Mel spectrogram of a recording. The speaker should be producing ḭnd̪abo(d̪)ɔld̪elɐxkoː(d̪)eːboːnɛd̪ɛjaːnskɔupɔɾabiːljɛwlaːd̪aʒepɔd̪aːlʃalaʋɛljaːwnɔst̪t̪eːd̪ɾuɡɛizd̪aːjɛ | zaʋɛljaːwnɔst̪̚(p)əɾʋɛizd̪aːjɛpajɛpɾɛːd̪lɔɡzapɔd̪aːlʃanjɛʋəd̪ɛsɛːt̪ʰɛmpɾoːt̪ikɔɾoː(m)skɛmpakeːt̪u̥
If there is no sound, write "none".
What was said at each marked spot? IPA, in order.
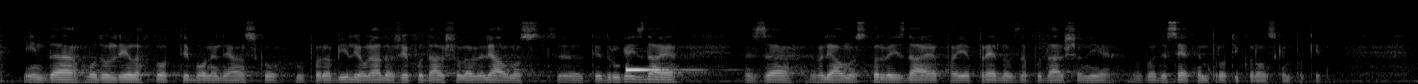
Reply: d̪, t̪, p, n

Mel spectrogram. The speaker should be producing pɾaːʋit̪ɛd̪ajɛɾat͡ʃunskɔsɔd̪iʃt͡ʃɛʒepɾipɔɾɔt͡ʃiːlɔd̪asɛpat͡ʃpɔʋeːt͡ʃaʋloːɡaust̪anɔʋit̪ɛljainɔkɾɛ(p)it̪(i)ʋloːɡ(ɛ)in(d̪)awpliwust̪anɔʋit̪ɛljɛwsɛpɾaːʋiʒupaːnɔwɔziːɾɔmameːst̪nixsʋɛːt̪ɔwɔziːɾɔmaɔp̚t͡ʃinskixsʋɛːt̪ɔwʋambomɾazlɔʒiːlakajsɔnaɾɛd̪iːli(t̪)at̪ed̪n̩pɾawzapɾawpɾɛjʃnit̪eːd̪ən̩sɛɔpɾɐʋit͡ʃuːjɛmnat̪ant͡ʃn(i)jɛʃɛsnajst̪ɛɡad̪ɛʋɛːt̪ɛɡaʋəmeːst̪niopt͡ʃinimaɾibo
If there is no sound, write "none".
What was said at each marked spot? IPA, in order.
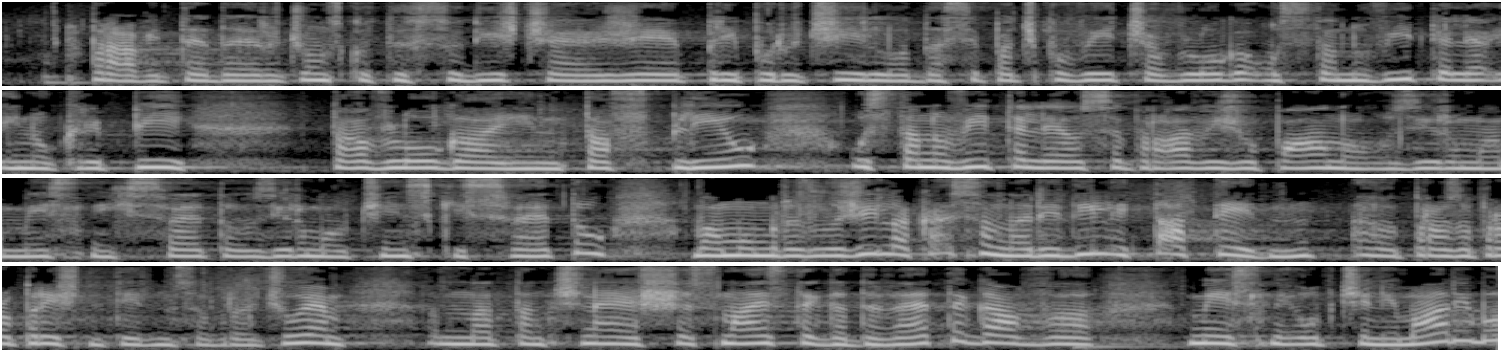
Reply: p, a, a, t̪, t̪, ɛ

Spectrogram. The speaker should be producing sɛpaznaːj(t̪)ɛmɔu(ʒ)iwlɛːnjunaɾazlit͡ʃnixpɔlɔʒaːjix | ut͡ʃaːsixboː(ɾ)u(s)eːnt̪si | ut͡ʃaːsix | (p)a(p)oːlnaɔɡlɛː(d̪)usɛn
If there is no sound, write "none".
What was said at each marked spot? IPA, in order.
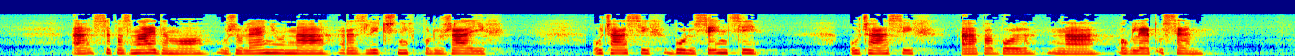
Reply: d̪, ʒ, l, s, p, b, t̪

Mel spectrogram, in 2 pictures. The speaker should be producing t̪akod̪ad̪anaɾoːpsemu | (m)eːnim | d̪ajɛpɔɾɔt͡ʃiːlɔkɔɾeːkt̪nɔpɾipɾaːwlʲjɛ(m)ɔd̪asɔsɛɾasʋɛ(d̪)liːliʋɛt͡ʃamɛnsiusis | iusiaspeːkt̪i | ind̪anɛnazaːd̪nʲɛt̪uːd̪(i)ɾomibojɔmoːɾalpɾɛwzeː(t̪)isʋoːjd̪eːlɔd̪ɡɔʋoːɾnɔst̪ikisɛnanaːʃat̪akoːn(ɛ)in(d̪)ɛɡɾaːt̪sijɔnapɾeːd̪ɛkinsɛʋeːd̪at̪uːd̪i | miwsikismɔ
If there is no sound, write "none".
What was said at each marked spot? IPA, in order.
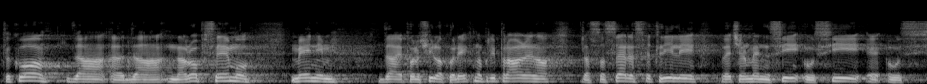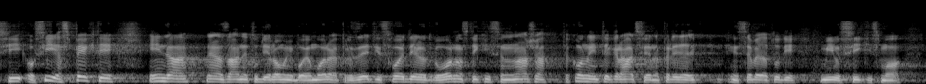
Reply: m, n, t̪, i, t̪, a, t̪

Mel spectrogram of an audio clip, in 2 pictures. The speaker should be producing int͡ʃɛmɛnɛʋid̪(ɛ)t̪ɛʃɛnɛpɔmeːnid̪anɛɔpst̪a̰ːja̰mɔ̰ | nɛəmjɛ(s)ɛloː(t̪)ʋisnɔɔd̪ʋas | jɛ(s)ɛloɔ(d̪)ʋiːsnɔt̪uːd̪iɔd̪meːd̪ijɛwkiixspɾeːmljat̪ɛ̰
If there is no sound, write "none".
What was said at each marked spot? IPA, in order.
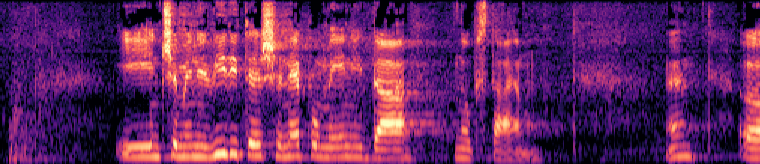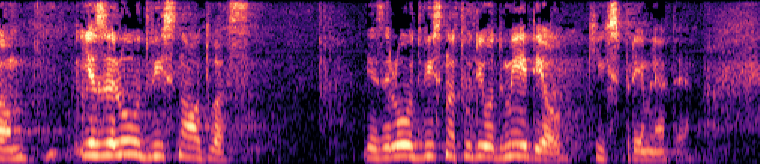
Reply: i, z, d̪, z, d̪

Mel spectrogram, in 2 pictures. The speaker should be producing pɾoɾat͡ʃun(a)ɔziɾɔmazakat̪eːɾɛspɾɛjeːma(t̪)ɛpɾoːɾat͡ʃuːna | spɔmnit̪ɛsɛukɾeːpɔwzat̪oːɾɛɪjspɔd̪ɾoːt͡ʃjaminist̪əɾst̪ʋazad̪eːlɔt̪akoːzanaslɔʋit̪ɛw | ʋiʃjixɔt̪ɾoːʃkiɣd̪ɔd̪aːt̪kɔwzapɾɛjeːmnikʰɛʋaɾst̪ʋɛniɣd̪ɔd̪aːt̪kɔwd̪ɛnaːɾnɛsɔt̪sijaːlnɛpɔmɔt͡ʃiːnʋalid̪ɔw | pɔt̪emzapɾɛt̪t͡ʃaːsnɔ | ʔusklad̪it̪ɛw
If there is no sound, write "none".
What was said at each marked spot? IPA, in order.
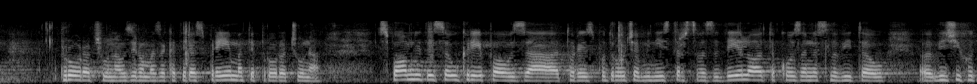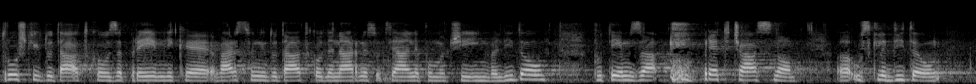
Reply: a, t̪

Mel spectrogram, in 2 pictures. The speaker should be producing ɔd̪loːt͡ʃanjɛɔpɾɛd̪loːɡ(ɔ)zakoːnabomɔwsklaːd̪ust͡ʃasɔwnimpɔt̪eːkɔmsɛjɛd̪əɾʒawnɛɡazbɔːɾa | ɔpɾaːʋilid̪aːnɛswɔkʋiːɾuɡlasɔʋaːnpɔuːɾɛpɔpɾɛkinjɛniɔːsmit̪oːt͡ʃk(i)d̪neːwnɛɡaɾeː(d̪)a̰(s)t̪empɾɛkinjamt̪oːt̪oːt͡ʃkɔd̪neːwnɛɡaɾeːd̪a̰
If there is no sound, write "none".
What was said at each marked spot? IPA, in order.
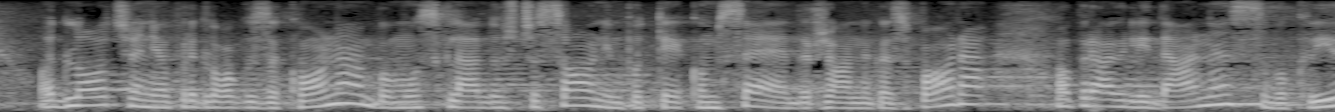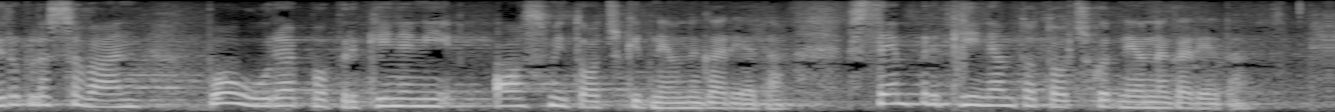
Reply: u, i, d̪, s

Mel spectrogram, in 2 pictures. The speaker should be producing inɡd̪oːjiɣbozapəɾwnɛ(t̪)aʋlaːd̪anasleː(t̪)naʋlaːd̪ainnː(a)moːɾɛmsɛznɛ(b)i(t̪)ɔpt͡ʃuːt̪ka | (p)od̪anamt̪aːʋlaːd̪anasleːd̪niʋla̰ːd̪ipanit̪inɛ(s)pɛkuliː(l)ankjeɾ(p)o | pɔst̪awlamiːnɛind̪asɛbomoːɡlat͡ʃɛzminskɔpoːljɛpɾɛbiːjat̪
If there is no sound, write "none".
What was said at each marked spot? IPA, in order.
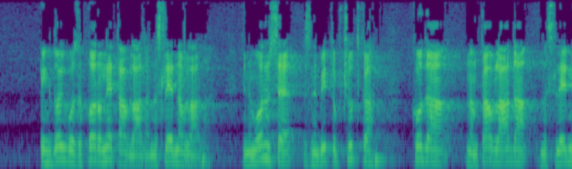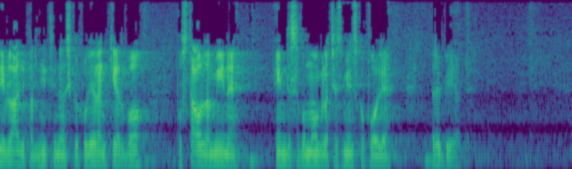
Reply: t̪, d̪, ɛ, b, t̪, k, ʃ, ɾ, b

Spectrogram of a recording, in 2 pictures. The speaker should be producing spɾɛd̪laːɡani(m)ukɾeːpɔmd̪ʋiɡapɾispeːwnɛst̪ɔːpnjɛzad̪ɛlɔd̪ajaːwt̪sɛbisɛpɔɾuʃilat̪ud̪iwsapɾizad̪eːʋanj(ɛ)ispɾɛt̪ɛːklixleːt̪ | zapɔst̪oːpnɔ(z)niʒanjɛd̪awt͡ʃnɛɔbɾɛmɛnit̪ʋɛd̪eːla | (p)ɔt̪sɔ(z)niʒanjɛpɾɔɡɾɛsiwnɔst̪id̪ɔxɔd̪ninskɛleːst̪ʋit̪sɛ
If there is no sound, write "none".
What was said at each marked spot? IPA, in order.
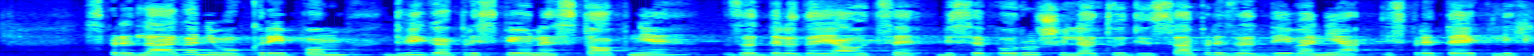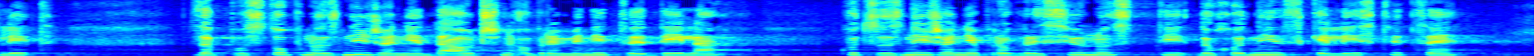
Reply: m, a, z, k, z

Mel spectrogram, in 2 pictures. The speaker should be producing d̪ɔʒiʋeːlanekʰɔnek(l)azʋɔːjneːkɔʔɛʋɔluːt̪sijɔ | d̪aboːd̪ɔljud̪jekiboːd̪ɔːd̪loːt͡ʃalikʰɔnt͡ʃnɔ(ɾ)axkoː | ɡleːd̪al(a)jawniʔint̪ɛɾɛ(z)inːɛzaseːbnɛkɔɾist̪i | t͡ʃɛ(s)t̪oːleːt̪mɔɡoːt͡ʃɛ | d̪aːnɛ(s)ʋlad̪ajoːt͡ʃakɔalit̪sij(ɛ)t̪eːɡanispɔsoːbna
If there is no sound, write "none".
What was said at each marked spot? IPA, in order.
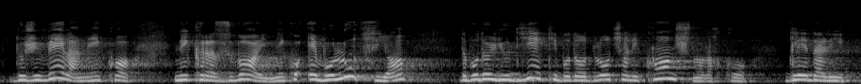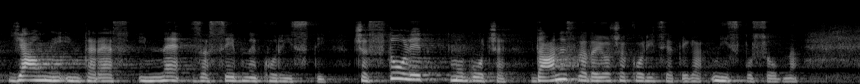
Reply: ɾ, l, i, s, s, s, a

